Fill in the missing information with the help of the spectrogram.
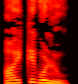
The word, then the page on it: ಆಯ್ಕೆಗೊಳ್ಳು: Kannada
